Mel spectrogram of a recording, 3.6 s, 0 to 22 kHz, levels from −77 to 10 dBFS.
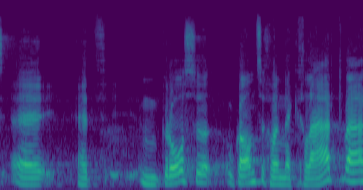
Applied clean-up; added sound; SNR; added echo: none; none; none; none.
